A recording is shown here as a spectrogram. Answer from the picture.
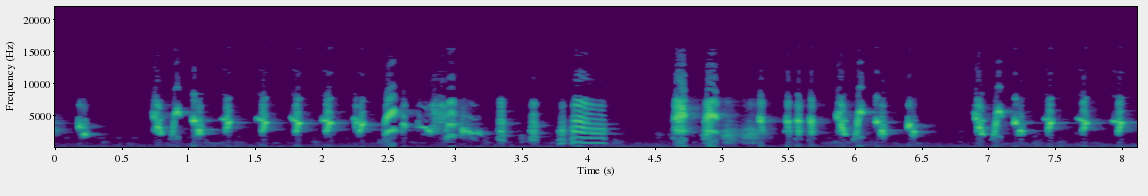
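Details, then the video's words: Long-tailed shrike singing as a lure to provoke other shrikes: rapid, evenly repeated sharp chirps broken by a harsh descending rattle and a short buzzy burst, then more quick chirps. "Cendet LAIN gak bisa DIAM dengar SUARA Pancingan Pentet GACOR yang satu ini"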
